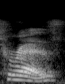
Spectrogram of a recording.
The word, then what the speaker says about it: Therese: Therese? – Thank you. So, or Therese. – Therese, sorry, the way it's pronounced.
